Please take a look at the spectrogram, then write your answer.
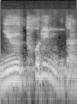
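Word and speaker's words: Nutri: 이 뉴트리라는 게 일본 사람 발음을 하면 뉴토리입니다.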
